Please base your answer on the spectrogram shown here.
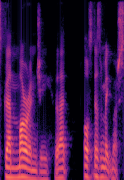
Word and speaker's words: Glenmorangie: Um although to be fair based on how it's spelled on the box, you'd think it's Glen Morani. Uh but apparently it's Glen Morangi.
